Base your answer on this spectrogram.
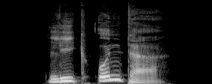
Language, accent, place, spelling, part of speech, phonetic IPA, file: German, Germany, Berlin, lieg unter, verb, [ˌliːk ˈʊntɐ], De-lieg unter.ogg
- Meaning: singular imperative of unterliegen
